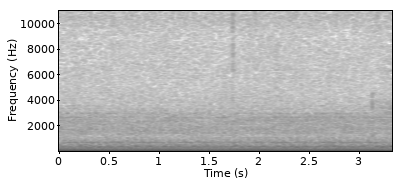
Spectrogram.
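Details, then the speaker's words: Citroën Nemo with SensoDrive semi-automatic gearbox, after running an initialization procedure on the scan tool: starts surprisingly well and idles with a steady, even low rumble, regular beat, no knocks or misses; normal idle. "Okay, and we got the thing running at least. It started surprisingly well, and that was after something initialization."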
